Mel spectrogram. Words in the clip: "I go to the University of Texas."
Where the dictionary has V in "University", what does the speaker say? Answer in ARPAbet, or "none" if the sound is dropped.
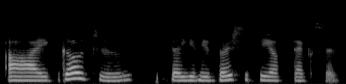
V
